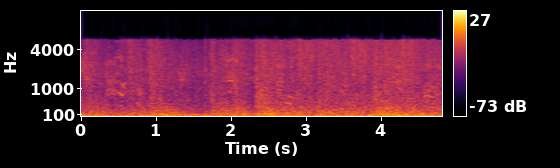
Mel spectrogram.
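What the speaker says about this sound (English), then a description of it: "Rockets trade back and forth on top." Dense, continuous rocket explosions and gunfire from a Team Fortress 2 competitive match on cp_snakewater, loud and heavily layered with no pauses.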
